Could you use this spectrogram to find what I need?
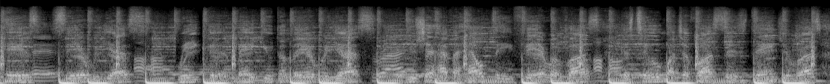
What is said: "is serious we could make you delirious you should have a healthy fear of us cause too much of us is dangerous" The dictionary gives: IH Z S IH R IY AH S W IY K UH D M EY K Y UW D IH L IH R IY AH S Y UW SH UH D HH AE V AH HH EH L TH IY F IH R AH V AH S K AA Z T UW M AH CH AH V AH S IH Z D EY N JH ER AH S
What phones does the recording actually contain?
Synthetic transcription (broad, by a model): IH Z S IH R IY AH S W IY K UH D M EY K Y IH D IH L IH R IY AH S Y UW SH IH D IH V AH HH EH L TH IY F IH R AH V AH S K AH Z T UW M AH CH AH V AH S IH Z D EY N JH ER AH S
